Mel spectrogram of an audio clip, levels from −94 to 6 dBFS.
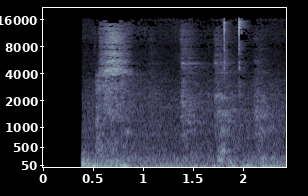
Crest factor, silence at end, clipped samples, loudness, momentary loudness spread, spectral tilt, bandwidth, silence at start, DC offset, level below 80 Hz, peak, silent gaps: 32 dB; 0 s; under 0.1%; -27 LUFS; 18 LU; -1.5 dB/octave; 17 kHz; 0.4 s; under 0.1%; -40 dBFS; 0 dBFS; none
